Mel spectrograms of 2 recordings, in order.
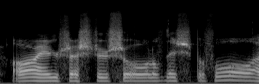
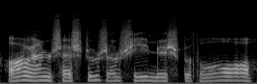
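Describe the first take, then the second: First: Slow, lightly voiced old elder; old person voice. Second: Slow, softer wise elder; old person voice. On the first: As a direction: speak as a wise old elder, slowly. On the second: Pretend. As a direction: intone it like an old sage. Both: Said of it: "I'm just doing a generic old person voice".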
